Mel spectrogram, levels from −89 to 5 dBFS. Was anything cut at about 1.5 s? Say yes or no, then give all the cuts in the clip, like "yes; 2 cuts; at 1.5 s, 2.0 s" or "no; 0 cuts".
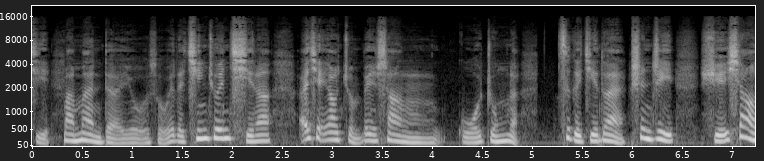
no; 1 cut; at 6.0 s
